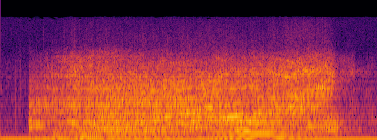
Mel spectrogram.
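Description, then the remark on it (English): A car engine revs hard and accelerates as its occupants flee from the police, its pitch climbing in rising harmonic sweeps, loud for about three seconds before cutting off abruptly. “There's a car coming.”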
